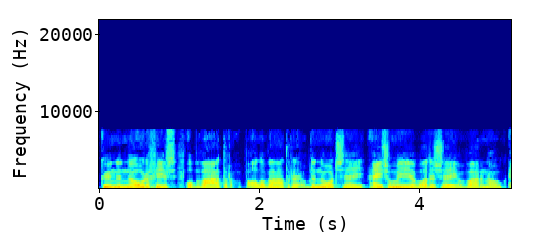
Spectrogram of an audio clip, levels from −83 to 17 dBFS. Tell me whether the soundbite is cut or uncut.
uncut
